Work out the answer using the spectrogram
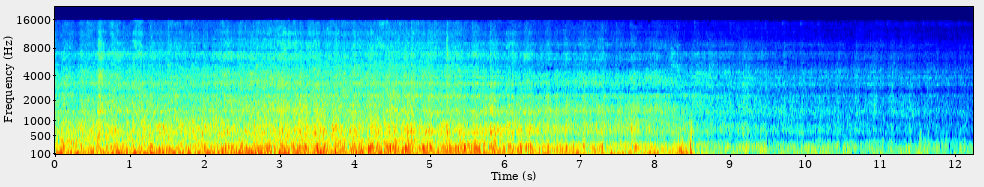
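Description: Covered hopper cars of a freight train rolling past, their steel wheels rumbling and clattering on the rails. The sound drops sharply about eight and a half seconds in as the train clears the spot, then fades as it moves away.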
